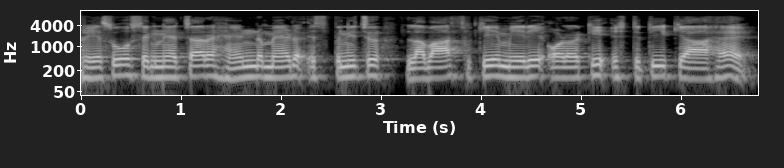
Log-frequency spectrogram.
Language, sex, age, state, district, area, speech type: Hindi, male, 45-60, Rajasthan, Karauli, rural, read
